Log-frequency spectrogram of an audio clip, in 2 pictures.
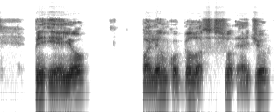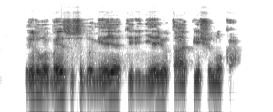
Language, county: Lithuanian, Tauragė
